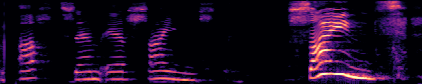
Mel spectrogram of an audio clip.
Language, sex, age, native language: Icelandic, male, 10, Icelandic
